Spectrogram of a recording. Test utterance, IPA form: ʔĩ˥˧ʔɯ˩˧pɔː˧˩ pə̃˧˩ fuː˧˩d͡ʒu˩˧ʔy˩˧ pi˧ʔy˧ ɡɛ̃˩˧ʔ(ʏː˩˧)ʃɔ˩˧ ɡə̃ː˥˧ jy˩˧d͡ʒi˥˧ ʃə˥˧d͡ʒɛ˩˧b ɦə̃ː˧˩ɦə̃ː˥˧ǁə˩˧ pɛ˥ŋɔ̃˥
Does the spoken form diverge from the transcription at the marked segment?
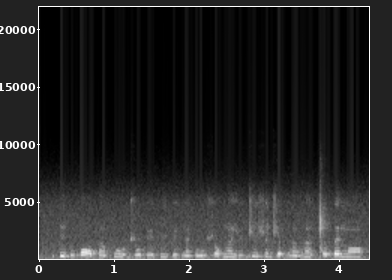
yes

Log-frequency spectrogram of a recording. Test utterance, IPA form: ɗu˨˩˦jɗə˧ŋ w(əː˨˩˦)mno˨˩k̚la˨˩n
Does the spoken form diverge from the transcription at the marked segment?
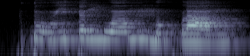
yes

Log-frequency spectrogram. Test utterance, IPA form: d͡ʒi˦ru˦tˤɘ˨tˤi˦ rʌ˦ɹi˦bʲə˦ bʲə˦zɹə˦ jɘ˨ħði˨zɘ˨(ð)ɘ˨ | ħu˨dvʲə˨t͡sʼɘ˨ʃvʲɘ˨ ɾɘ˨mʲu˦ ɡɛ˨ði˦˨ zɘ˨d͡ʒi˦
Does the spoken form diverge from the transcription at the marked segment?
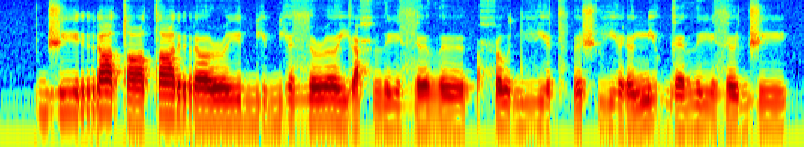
no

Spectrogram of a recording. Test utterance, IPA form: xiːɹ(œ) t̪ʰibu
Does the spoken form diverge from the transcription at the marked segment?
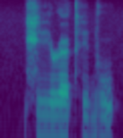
no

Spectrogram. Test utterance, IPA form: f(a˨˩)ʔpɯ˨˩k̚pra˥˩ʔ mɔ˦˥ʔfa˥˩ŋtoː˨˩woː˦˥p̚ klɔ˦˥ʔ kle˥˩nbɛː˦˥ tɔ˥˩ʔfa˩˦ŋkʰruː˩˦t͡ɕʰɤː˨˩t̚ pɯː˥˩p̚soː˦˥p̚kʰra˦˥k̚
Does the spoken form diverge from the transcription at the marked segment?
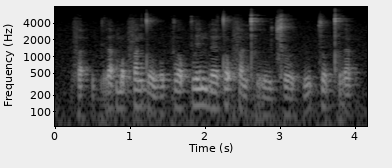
no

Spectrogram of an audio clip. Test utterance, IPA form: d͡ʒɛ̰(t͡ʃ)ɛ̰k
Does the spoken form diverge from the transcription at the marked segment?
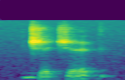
no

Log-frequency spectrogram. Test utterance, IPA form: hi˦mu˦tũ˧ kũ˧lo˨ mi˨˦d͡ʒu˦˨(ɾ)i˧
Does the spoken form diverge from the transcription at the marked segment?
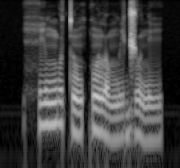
yes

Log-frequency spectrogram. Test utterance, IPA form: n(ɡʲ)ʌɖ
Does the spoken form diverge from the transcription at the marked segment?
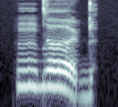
yes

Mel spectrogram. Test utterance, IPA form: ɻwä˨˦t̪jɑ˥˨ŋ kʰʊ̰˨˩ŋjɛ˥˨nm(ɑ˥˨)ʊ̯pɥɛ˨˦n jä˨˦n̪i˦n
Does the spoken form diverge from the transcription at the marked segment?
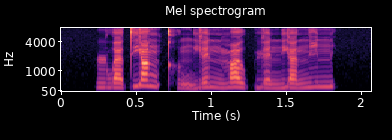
no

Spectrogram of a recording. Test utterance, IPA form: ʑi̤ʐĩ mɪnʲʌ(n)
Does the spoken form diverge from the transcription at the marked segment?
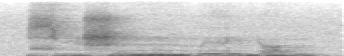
no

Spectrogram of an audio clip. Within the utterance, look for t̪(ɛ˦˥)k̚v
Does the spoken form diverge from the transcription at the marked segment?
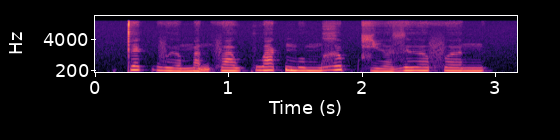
no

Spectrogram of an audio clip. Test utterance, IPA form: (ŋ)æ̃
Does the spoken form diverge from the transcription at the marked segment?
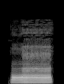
no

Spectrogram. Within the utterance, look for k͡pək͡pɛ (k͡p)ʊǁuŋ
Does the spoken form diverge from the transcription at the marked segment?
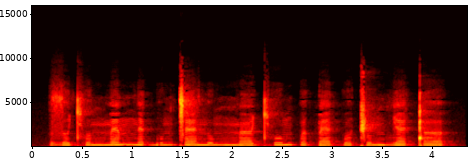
no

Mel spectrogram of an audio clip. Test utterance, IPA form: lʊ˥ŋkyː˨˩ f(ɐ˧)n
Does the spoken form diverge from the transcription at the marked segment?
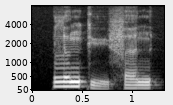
no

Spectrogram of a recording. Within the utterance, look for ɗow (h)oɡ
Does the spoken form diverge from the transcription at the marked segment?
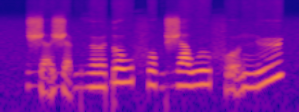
yes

